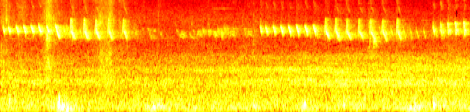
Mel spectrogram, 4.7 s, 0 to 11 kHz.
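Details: Oriental greenfinch singing inside dense camphor tree foliage at 17:32 on 25 April 2018, later moving to power lines; rapid high twittering trills in bursts, a brief lull midway, then more fast chattering over faint low rumble.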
